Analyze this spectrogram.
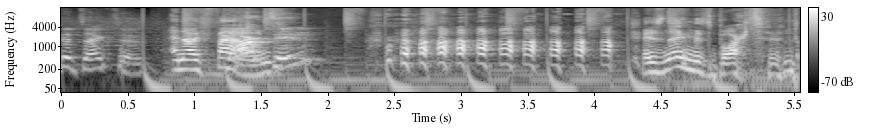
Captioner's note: laughing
